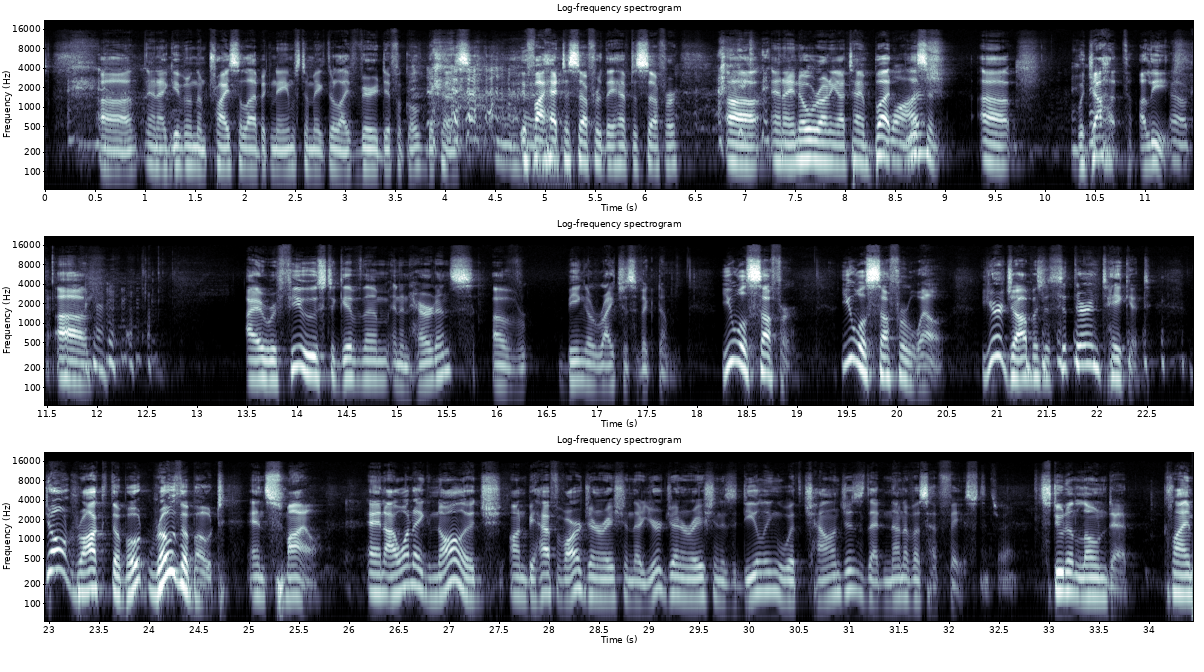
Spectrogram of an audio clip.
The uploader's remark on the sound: Live in Los Angeles. Live to the stage in Los Angeles.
